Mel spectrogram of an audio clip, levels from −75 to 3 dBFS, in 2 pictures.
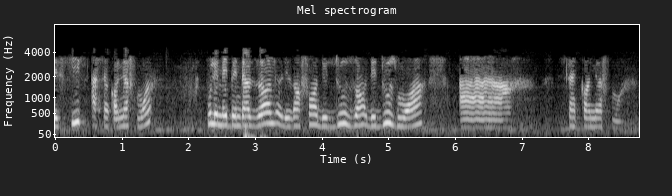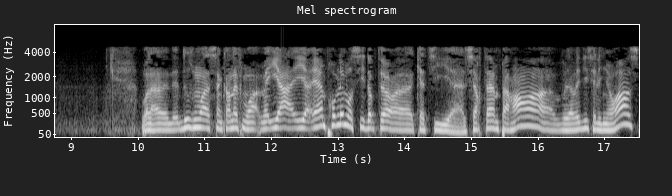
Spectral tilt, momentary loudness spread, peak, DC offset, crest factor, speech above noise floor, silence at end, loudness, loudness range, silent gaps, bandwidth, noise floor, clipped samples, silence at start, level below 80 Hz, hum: -10.5 dB/octave; 9 LU; 0 dBFS; under 0.1%; 14 dB; 30 dB; 0 s; -14 LUFS; 5 LU; none; 4.8 kHz; -43 dBFS; under 0.1%; 0 s; -36 dBFS; none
